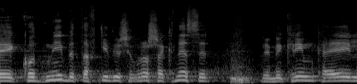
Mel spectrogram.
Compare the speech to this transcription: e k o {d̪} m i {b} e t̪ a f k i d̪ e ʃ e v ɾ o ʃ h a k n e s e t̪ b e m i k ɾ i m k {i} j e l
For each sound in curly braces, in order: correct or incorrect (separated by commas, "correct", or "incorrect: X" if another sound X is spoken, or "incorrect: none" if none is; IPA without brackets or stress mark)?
correct, correct, incorrect: a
